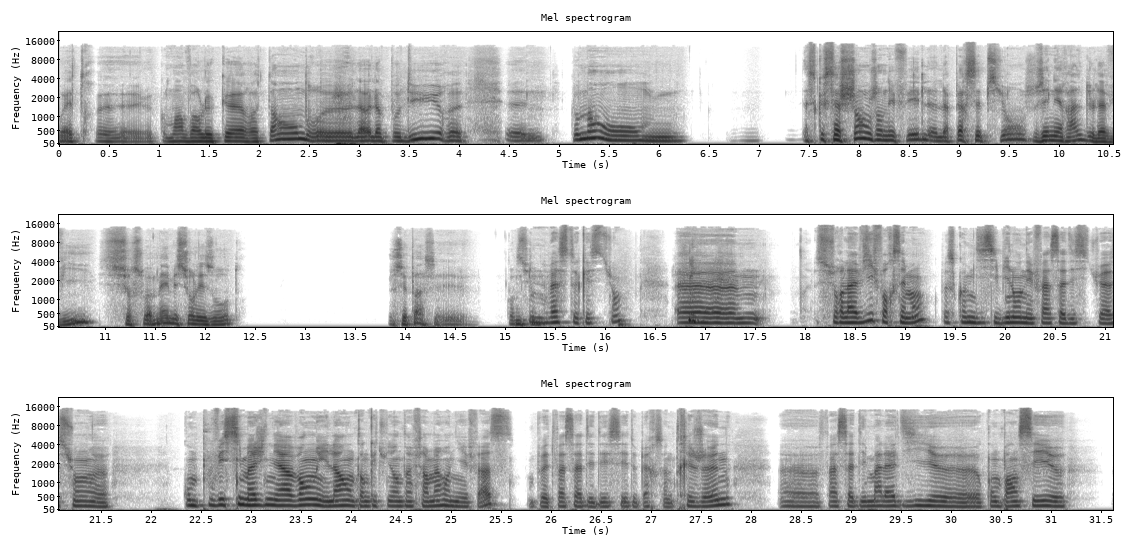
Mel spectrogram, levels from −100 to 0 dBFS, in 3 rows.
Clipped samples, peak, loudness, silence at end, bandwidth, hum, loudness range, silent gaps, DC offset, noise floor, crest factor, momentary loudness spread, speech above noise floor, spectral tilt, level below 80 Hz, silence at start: under 0.1%; -4 dBFS; -23 LUFS; 0.45 s; 15.5 kHz; none; 7 LU; none; 0.2%; -89 dBFS; 20 dB; 13 LU; 67 dB; -5.5 dB/octave; -44 dBFS; 0 s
